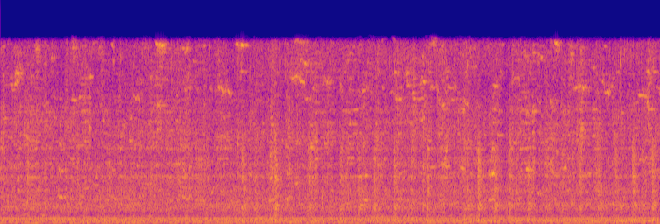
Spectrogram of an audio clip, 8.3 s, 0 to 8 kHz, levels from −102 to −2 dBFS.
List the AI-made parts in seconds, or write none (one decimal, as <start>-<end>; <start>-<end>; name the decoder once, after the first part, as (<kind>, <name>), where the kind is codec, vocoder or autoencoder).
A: none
